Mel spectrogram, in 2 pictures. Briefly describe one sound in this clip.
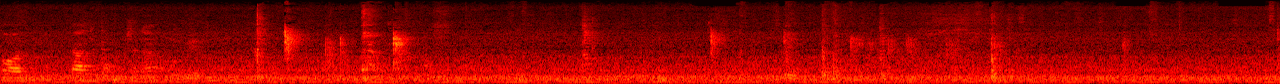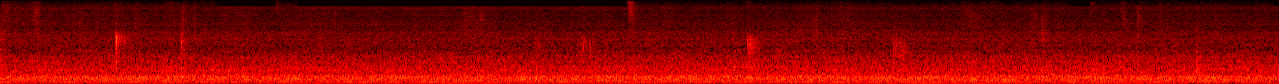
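Snooker balls click softly against each other as they are placed on the table.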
